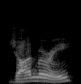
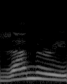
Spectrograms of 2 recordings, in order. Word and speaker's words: Jean-Marie: I am joined by Jean-Marie. Yes, did I pronounce it correctly? Yes, you did. Please give us your full name and your official title here at Canyon Ranch. I'm Jean-Marie, and I lead our spiritual wellness here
